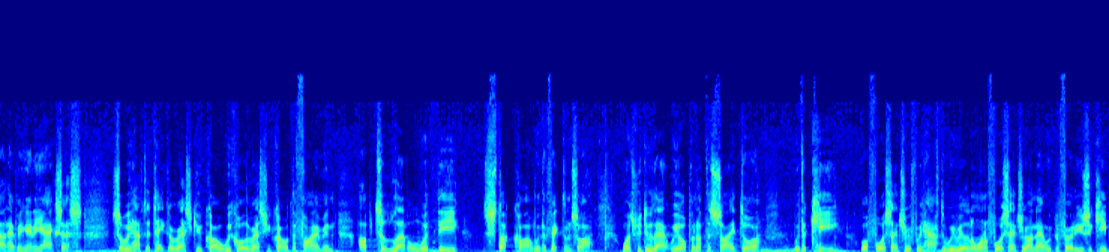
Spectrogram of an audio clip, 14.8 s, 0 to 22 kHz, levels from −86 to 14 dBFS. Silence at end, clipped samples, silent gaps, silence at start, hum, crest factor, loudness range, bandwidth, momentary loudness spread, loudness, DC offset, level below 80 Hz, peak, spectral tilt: 0 s; under 0.1%; none; 0 s; none; 26 dB; 1 LU; 15.5 kHz; 7 LU; -34 LUFS; under 0.1%; -56 dBFS; -10 dBFS; -3.5 dB/octave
